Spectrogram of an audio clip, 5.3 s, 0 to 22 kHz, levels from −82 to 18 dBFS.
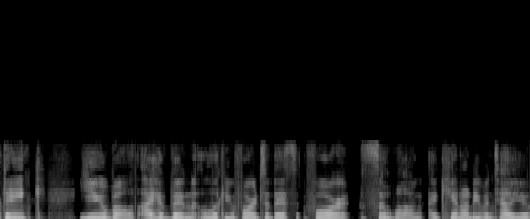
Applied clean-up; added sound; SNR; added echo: none; none; none; none.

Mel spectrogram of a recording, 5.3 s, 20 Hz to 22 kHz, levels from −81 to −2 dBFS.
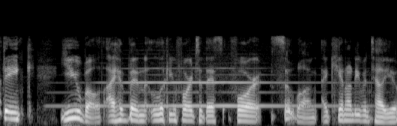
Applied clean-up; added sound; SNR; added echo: none; Wind instrument, woodwind instrument; 13 dB; none.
